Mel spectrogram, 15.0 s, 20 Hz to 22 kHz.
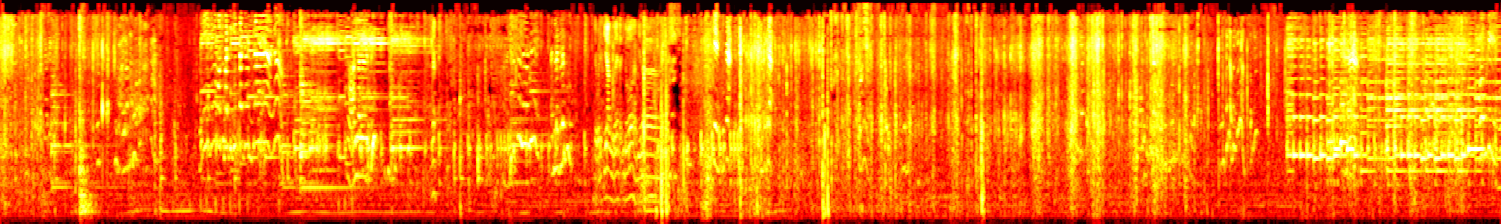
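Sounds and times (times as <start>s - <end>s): wrapping paper rustling: 0.0s - 1.6s, 6.7s - 15.0s
clicks and squeaks: 0.0s - 9.8s, 10.6s - 15.0s
tinkly electronic melody: 0.4s - 5.6s, 12.9s - 15.0s.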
